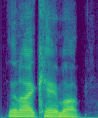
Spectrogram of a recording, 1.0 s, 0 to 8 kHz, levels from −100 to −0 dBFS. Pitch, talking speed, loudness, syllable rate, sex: 125 Hz, 245 wpm, -16 LUFS, 5.9 syllables/s, male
